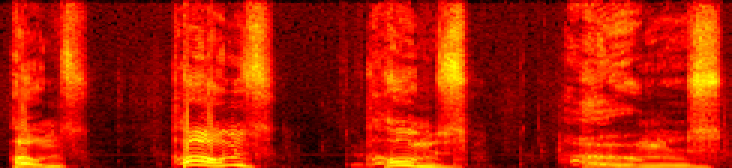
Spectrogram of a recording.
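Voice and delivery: worried shout for a missing friend; calling out. Acted. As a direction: call for him with growing alarm. Retake calling for Holmes.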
